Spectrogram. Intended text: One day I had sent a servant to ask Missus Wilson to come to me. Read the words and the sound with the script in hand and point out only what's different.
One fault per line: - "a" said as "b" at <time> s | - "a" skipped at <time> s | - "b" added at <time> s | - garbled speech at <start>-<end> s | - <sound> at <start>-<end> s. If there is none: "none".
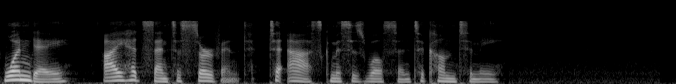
none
